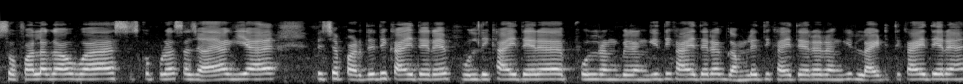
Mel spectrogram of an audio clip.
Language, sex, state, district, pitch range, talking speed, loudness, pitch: Hindi, male, Odisha, Nuapada, 230-245 Hz, 235 wpm, -14 LUFS, 235 Hz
